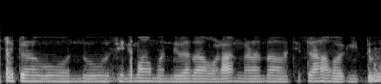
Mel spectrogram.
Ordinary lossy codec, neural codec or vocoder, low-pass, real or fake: none; vocoder, 22.05 kHz, 80 mel bands, HiFi-GAN; 3.6 kHz; fake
